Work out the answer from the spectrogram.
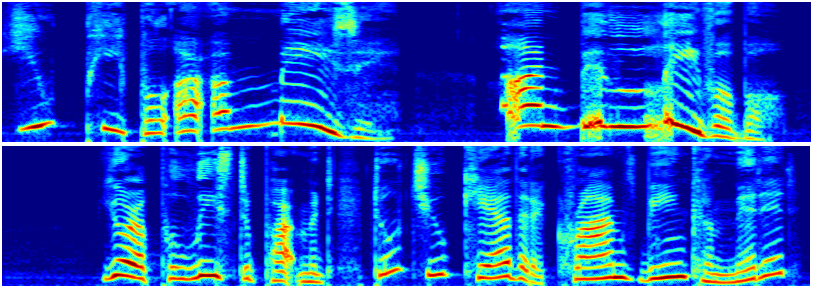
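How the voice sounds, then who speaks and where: A woman narrator voicing a stubborn, combative younger woman under arrest, arguing forcefully in an audiobook. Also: mid-range voice, animated, measured pace, no echo, clean studio sound. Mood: exasperated, defiant. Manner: forceful, argumentative, emphatic delivery.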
